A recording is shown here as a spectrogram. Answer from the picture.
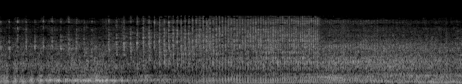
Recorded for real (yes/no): yes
